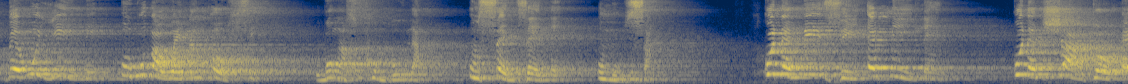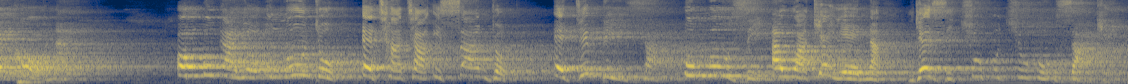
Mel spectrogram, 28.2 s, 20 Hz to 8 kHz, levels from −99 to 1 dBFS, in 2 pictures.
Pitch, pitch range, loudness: 290 Hz, 245-325 Hz, -19 LUFS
